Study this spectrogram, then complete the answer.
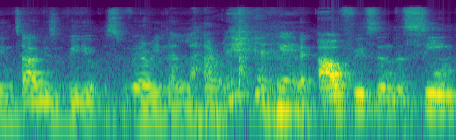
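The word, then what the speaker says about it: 날라리: It's hard to explain with words, and actually the entire music video is very Nalari. The outfits and the scene too, is Nalari. And in Korean, Nalari pronunciation is closer to LALALI.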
